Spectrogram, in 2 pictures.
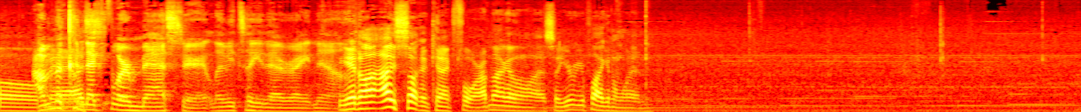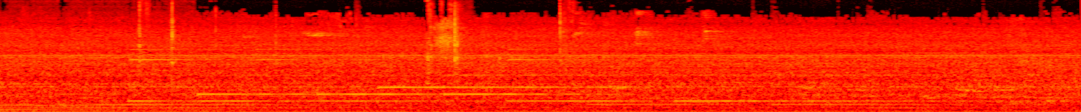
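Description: Plastic game discs clatter as they drop into a slotted frame.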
